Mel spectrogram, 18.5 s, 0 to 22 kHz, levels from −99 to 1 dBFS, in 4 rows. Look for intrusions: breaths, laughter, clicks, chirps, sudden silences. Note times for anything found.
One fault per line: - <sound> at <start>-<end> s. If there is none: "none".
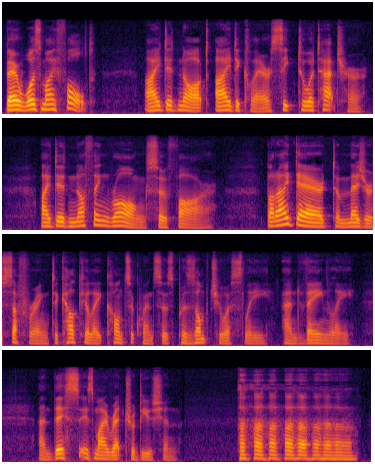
- laugh at 16.9-18.4 s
